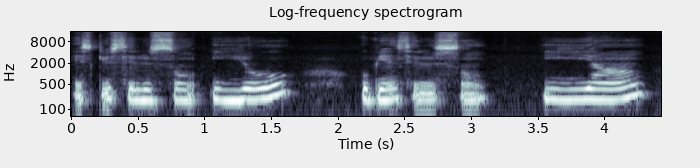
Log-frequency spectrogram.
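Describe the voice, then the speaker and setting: A woman with a Moroccan French accent, teaching a slow reading lesson to young children and repeating each word carefully for her pupils. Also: on the low side, fairly even intonation, vocal fry, mellow. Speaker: primary school teacher.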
